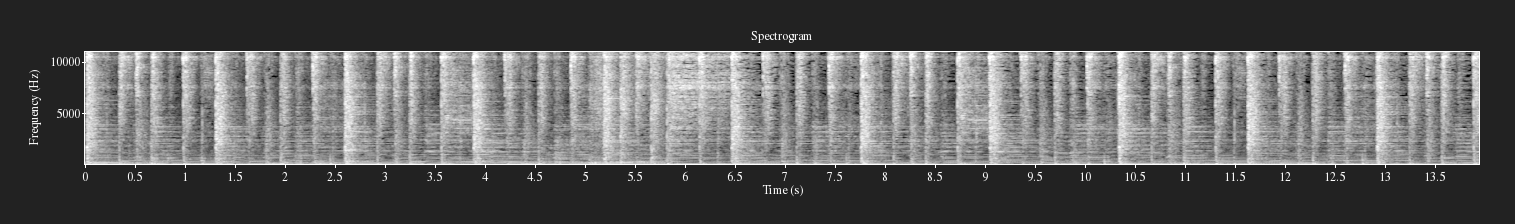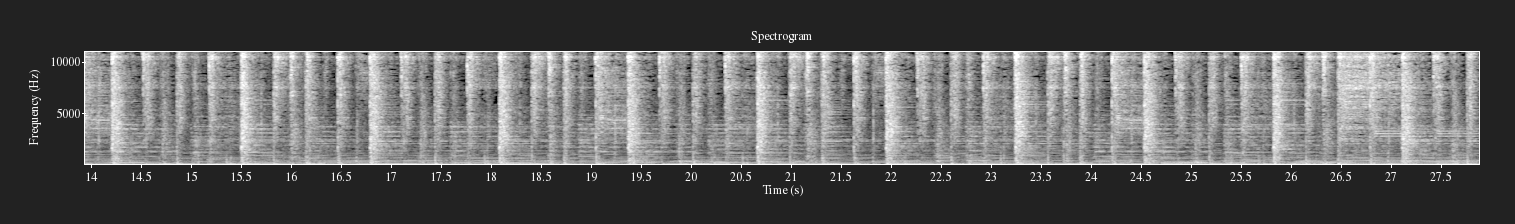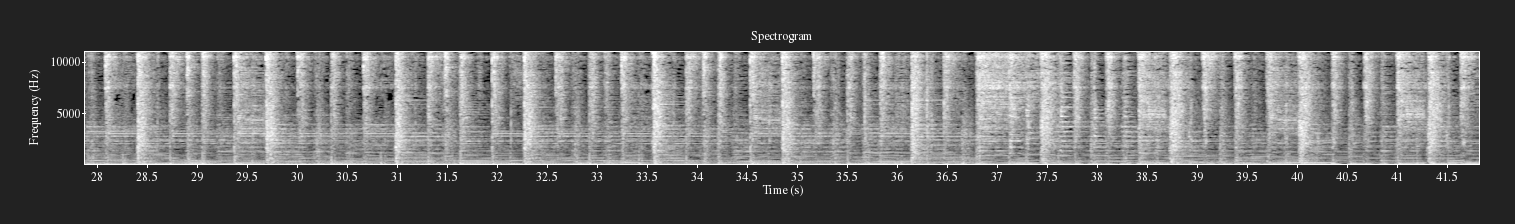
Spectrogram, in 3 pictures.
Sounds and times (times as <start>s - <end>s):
Music: 0.0s - 41.8s.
